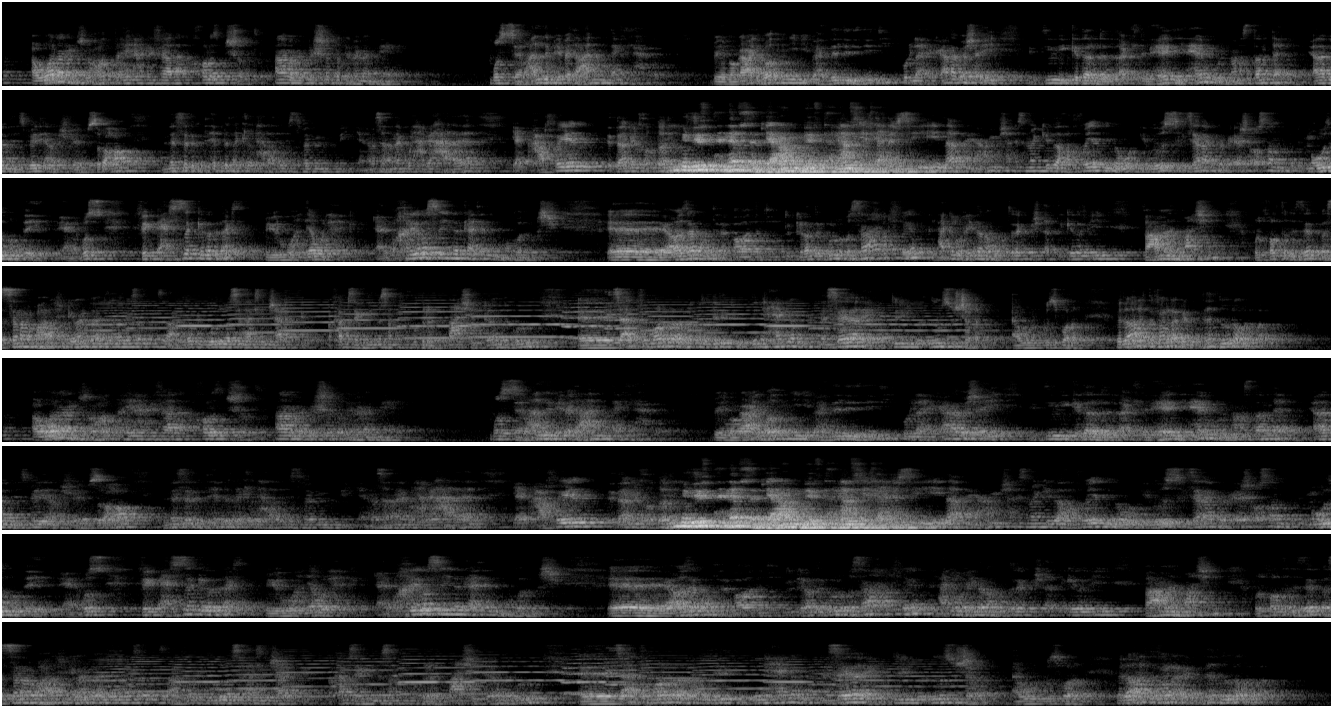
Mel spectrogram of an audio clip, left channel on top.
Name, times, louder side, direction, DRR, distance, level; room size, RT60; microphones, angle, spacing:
voice 1, 0.3-2.4 2.7-3.9 4.9-6.6 7.1-20.3 21.6-30.0 30.3-42.8 43.1-49.7 50.0-52.5, left 1 dB, 75° left, -1 dB, 0.4 m, -33 dB
voice 2, 20.0-22.1, right 1 dB, 30° left, -7 dB, 1.0 m, -18 dB
Trumpet, 40.6-49.7, left 2 dB, 15° right, 0.8 m, -38 dB
2.9 x 2.3 x 3.1 m, 1.3 s
head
